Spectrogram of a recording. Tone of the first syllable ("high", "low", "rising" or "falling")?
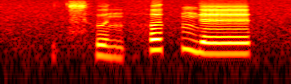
low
